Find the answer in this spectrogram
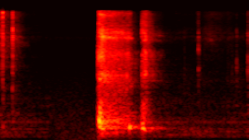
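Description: A person coughs, short and loud, about a second in. Just before it, at the start, come a couple of computer keyboard keystrokes.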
